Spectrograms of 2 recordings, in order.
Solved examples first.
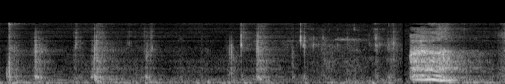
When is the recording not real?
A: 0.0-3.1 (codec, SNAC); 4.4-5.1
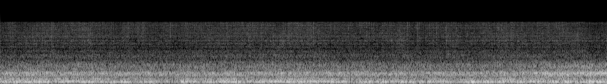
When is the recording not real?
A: none

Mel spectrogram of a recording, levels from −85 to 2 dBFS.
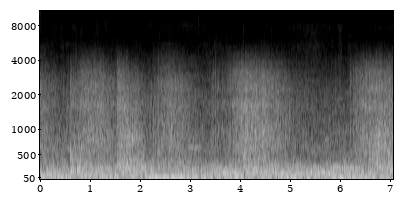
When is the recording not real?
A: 0.0-7.1 (vocoder, BigVGAN v2)

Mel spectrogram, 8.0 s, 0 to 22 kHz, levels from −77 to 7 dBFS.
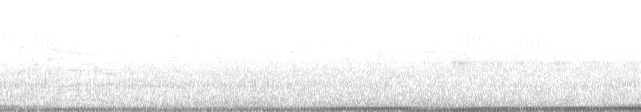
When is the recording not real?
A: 0.7-1.5 (codec, SNAC)

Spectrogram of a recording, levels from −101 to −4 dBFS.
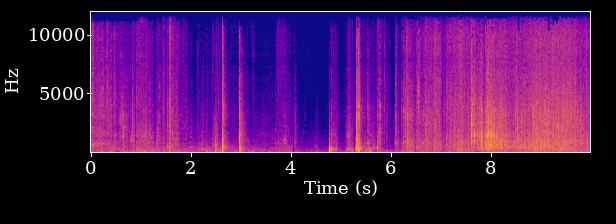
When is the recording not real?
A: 0.0-1.1 (codec, DAC); 2.8-3.6

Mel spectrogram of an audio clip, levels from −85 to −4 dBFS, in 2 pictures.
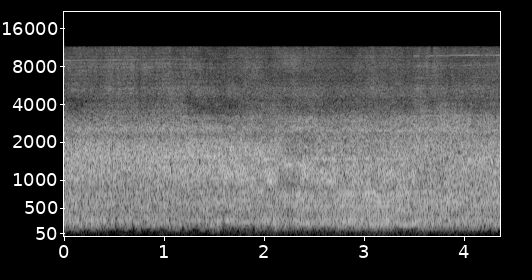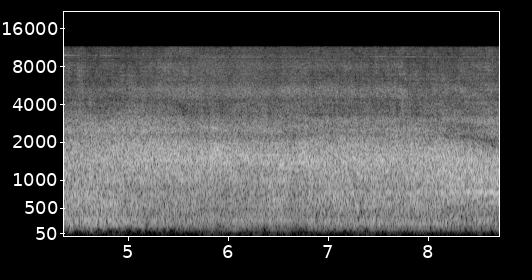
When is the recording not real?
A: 1.6-3.5 (codec, SNAC); 5.7-6.8

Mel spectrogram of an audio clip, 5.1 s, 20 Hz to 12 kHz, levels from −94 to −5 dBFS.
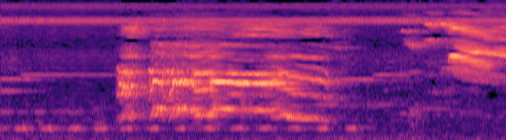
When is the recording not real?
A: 0.5-1.1 (vocoder, Vocos); 1.9-3.2; 4.5-5.1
